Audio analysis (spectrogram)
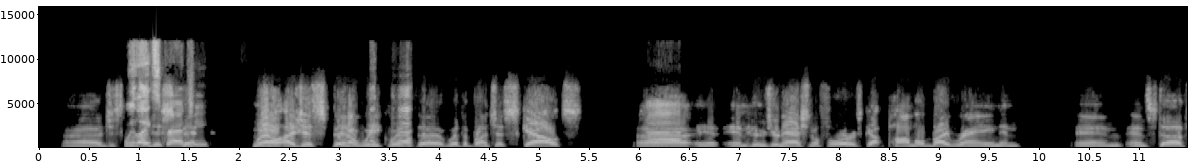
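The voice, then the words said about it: Scratchy, slightly hoarse voice. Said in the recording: “I'm a little under the weather today. So my voice is a little scratchy.”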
